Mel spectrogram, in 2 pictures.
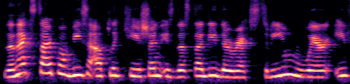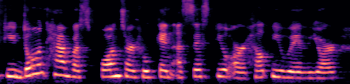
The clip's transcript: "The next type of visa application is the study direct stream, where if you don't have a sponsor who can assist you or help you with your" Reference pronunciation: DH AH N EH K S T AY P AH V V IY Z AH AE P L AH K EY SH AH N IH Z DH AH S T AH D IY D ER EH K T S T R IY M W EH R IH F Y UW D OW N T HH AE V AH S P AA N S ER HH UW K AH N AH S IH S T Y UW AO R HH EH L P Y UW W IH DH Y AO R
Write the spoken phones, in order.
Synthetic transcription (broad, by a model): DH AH N EH K S T AY P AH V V IY S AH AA P L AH K EY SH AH N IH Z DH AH S T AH D IY D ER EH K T S T R IY M W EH R IH F Y UW D OW N T HH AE V AH S P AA N S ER HH UW K AH N AH S IH S T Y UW AO R HH EH L P Y UW W IH DH Y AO R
